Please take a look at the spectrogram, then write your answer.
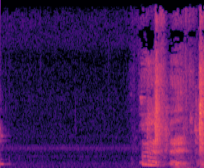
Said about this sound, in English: so I can't believe my dogs uh, hijacked the end of this particular session. Ooh, you want to say hi?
